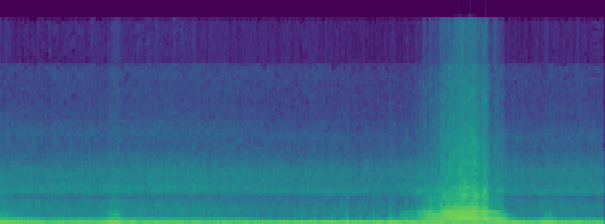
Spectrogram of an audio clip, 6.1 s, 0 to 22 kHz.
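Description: A Kawasaki Z1000 big bike rides at night with a steady, loud engine drone and harmonic hum, then briefly revs up and drops back around the fifth second, with wind rush throughout.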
